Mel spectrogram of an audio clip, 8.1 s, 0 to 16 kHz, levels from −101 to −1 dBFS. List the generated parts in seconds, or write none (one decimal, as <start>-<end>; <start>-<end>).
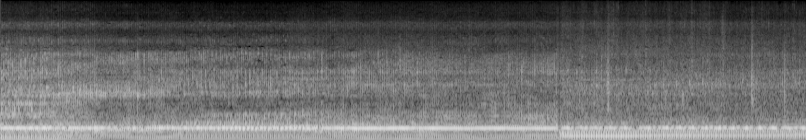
0.5-1.8; 2.9-5.7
